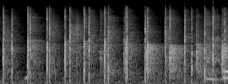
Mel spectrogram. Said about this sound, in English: Clap it up!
